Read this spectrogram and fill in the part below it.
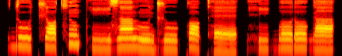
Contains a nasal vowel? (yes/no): yes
